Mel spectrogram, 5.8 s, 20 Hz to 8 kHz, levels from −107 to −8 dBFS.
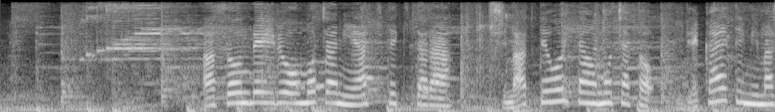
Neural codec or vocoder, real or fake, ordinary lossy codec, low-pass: vocoder, 44.1 kHz, 128 mel bands, Pupu-Vocoder; fake; none; 7.2 kHz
